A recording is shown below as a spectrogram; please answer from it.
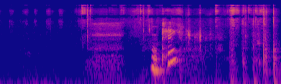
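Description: Black Glint embossing powder shaken from its small pot onto a freshly stamped card tag, a faint brief hiss, followed by a short vocal hum and then light rustling and clicks of paper being lifted and handled.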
